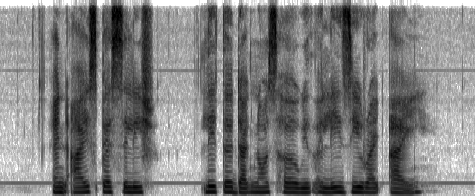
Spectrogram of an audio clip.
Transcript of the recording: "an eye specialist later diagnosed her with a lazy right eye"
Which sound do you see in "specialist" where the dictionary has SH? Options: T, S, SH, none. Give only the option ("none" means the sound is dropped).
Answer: S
